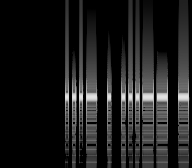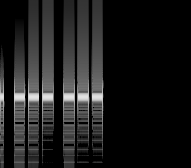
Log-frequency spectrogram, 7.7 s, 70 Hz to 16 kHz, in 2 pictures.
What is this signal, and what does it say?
Morse code, heard as a keyed tone, about 17 wpm, 700 Hz. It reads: VE3NOO
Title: DXCC-100 Call Signs - 6 Characters - Repeated 2x - 17wpm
